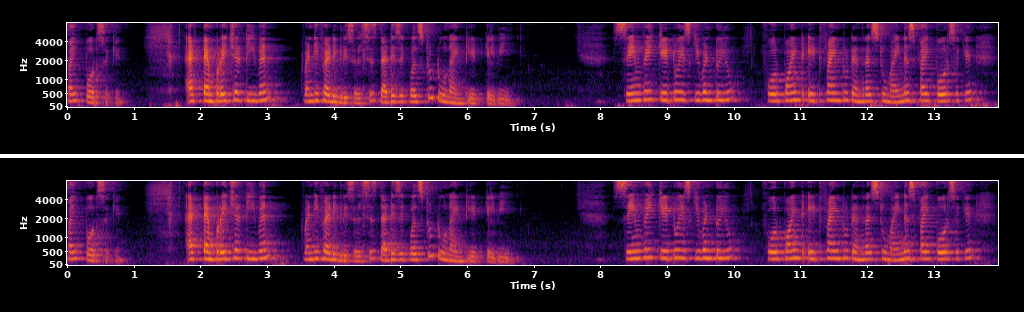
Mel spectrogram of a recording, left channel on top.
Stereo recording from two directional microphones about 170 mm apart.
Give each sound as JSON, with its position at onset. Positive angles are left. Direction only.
{"t": 0.0, "sound": "a woman's voice", "side_deg": 35}
{"t": 7.8, "sound": "a woman's voice", "side_deg": 30}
